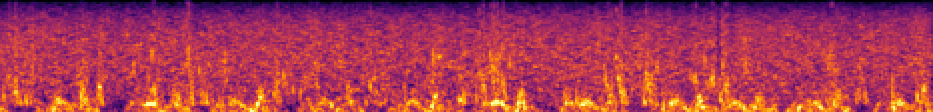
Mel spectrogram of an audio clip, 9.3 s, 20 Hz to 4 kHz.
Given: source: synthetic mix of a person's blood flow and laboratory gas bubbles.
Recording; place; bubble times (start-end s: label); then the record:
Doppler ultrasound of blood flow; precordium
0.00-0.43 s: bubbles
0.77-0.94 s: bubbles
0.98-1.09 s: bubbles
1.31-1.66 s: bubbles
1.76-2.35 s: bubbles
2.73-3.11 s: bubbles
3.15-3.25 s: bubbles
3.48-3.53 s: bubbles
3.65-3.90 s: bubbles
4.04-4.11 s: bubbles
4.27-4.47 s: bubbles
4.52-5.14 s: bubbles
5.50-5.87 s: bubbles
6.00-6.77 s: bubbles
6.88-7.51 s: bubbles
8.17-8.42 s: bubbles
8.54-8.72 s: bubbles
8.90-8.97 s: bubbles
9.11-9.34 s: bubbles
From the record:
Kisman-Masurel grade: 242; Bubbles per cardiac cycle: several, 3 to 8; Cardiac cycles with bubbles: 100%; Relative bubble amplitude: moderate (0.250 to 0.450); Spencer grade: 3 (all of the cardiac periods contain showers or single bubble signals, but not dominating or overriding the cardiac motion signals); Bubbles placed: anywhere in the cardiac cycle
